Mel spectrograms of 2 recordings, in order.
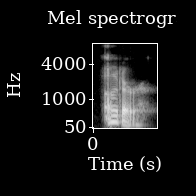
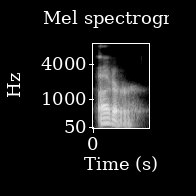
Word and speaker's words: utter: it was utter chaos we see the Double T pronounced as a fast D because it's between vowels utter utter it was utter chaos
